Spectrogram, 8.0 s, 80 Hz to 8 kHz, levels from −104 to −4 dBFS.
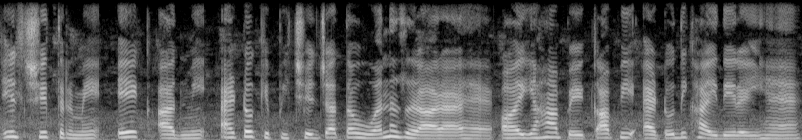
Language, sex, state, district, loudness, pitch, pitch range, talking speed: Hindi, female, Uttar Pradesh, Jalaun, -27 LUFS, 220 Hz, 195-250 Hz, 170 wpm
